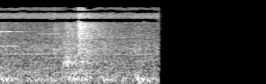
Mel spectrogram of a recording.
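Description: Background noise inside a busy shop, a steady low rumble with one brief louder sound about half a second in. The sound cuts off abruptly to silence a little over a second in.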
